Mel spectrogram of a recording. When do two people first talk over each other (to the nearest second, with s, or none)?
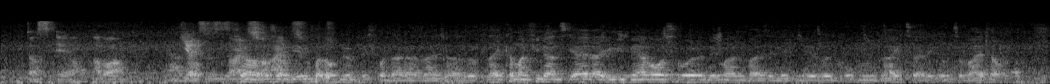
2 s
